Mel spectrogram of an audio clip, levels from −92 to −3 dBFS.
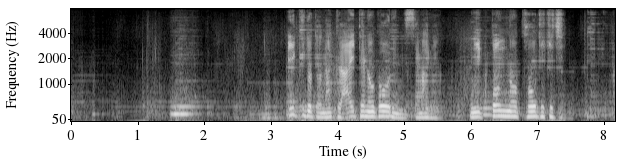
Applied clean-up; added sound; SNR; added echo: neural separator model SepFormer DNS4.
